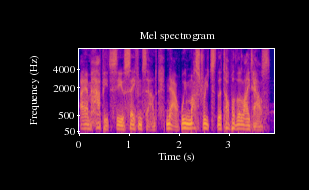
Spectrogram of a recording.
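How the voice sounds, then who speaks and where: An actor playing a shrewd, authoritative Victorian gentleman detective in a video game. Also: on the low side, a little fast, husky. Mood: brisk, assured.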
